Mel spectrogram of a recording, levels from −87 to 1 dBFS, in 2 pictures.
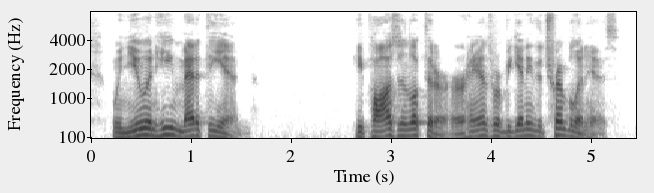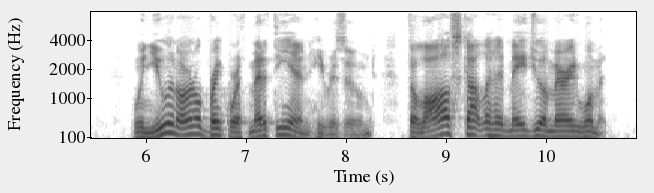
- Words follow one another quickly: Yes, fast, 240 wpm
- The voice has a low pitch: Yes, low, 130 Hz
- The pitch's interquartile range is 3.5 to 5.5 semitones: Yes, average, 5.0 semitones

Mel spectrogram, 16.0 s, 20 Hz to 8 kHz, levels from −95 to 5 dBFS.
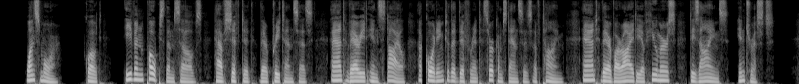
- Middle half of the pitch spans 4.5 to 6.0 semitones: Yes, average, 5.0 semitones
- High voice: No, low, 135 Hz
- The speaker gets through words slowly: Yes, slow, 100 wpm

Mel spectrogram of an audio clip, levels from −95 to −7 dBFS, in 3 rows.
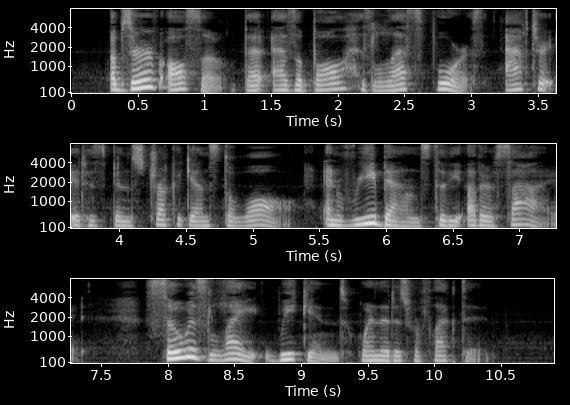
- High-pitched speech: No, medium, 170 Hz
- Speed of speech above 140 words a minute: Yes, average, 170 wpm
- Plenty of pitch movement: No, average, 3.6 semitones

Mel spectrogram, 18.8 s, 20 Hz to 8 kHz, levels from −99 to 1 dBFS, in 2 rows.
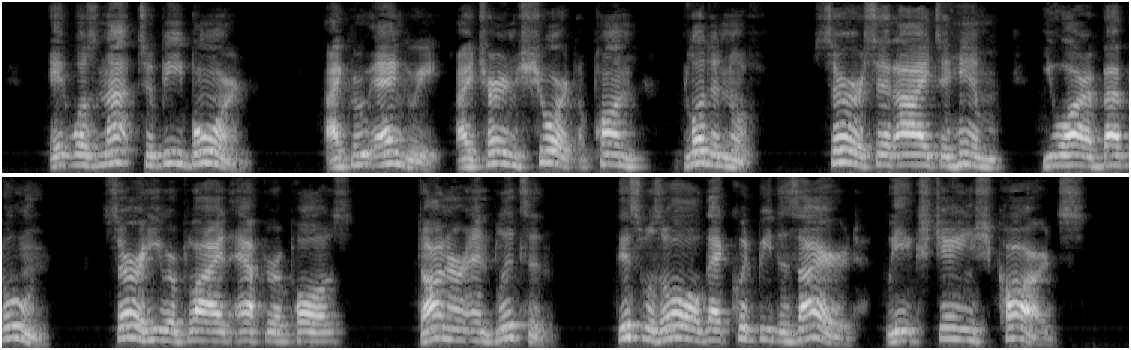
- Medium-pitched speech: Yes, medium, 170 Hz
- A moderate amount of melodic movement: Yes, average, 3.8 semitones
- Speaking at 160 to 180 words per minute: No, slow, 135 wpm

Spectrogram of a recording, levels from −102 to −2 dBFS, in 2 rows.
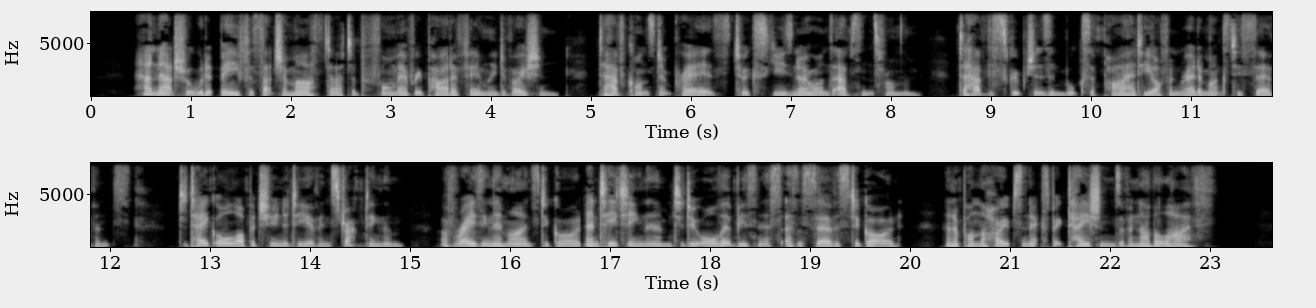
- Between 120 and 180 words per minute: No, average, 190 wpm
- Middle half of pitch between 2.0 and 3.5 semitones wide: Yes, average, 2.7 semitones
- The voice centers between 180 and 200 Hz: Yes, high, 190 Hz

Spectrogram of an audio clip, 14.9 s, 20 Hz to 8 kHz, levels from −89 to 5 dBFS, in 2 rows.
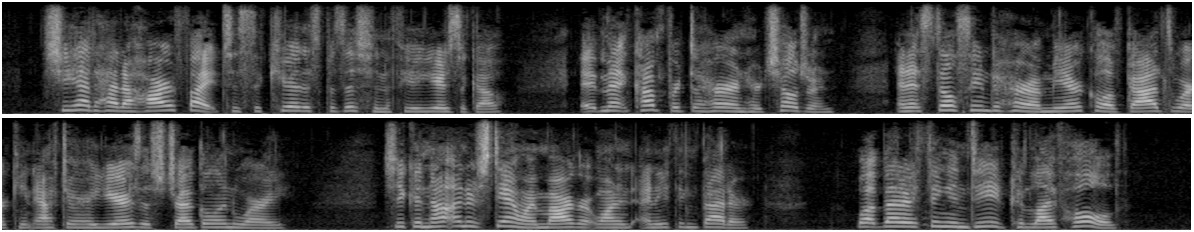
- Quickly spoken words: Yes, fast, 225 wpm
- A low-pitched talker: No, very high, 255 Hz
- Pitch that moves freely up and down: No, average, 3.7 semitones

